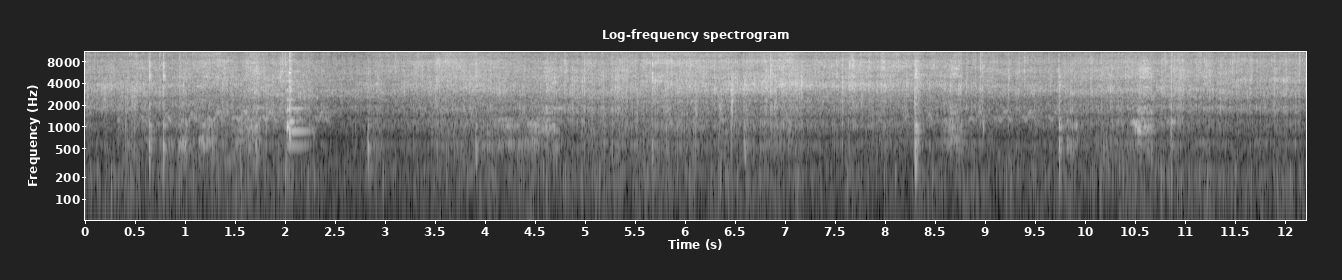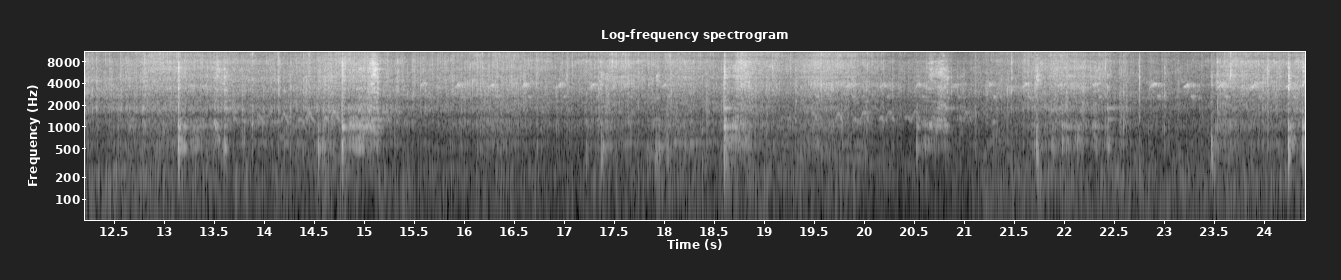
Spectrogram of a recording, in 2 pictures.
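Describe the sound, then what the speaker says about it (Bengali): Fish frying in hot oil in a pan at a village home kitchen, a steady loud sizzle with scraping stirring taps throughout, no talking. "আমার মাছ ভাজি হয়ে গেছে, আমি এখন নামাই নেব মাছ ভাজিটা।"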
